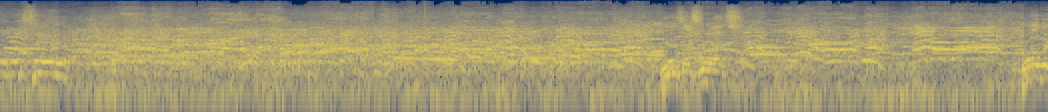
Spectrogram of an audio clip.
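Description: A wrestling crowd of children shouts and cheers, a dense, steady roar of many voices filling a hall with brief louder swells, while a voice speaks briefly over it.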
